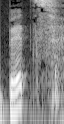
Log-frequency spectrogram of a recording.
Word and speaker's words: Baez: Oh, in Germany it's Joan Betz, and in France it's Joan Baez, and in Spain it was originally Baez.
